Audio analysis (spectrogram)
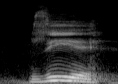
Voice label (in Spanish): rie, Peru Cuzco; ríe [ˈʐie]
